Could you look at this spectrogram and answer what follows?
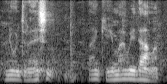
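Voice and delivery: usual speaking voice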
